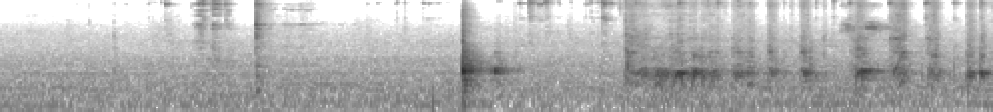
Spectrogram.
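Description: A spoon scraping and pressing thick raw-mango paste through a stainless-steel mesh strainer, in quick scratchy strokes that begin about six seconds in. A sharp knock comes a little before halfway.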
